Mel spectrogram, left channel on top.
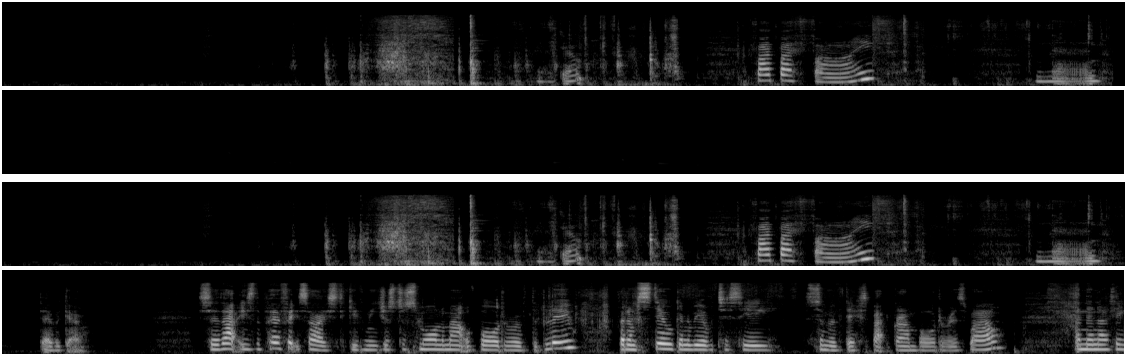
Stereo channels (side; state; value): left; drops out; at 11.1 s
